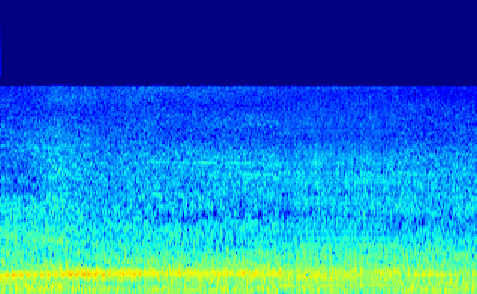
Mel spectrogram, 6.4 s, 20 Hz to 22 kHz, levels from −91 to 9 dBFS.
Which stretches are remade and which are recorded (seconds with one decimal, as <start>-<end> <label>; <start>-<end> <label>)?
0.0-3.7 recorded; 3.7-5.3 remade; 5.3-6.4 recorded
